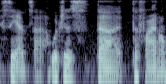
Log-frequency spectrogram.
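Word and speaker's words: tsantsa: like whoa wait what this is spelled t-s-a-n-t-s-a Sansa which is the the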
